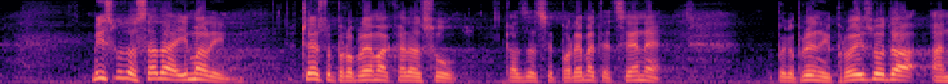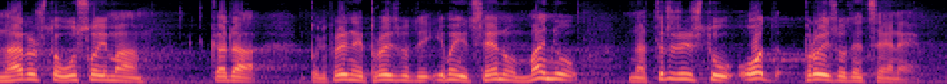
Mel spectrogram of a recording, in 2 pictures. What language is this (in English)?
Serbian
